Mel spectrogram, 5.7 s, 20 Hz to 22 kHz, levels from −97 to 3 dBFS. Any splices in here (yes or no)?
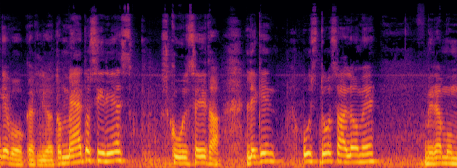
no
